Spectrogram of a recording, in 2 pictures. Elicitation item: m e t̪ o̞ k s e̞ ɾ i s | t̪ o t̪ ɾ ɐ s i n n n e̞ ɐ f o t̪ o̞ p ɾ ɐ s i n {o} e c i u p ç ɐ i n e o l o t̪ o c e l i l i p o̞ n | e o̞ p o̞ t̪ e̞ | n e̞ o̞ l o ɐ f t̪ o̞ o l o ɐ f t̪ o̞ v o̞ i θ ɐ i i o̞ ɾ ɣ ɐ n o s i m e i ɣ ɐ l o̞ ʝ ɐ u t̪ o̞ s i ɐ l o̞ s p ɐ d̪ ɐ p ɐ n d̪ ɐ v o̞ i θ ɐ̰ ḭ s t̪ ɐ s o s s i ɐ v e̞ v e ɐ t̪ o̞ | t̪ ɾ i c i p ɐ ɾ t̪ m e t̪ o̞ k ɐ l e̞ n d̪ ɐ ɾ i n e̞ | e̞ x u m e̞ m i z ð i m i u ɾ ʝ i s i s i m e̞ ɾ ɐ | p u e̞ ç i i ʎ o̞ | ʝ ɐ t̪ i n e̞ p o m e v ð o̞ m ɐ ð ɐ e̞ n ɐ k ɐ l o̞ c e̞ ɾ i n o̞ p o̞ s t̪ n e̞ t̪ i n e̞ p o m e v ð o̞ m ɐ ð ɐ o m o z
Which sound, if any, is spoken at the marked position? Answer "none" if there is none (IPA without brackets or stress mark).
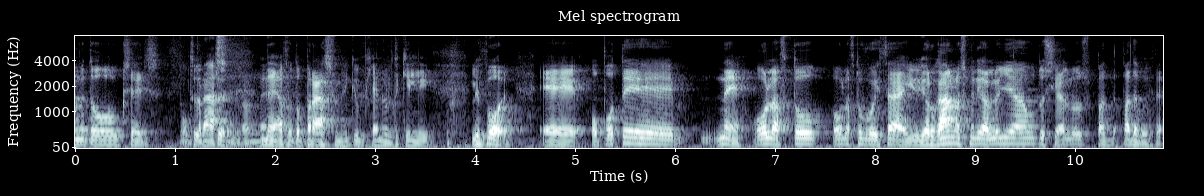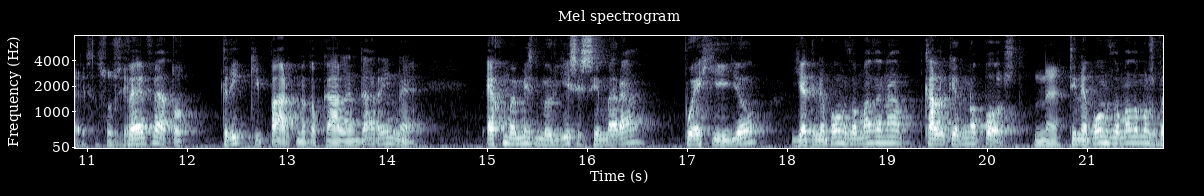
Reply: o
